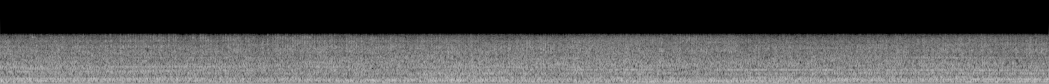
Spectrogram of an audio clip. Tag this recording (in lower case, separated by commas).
truck, vehicle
